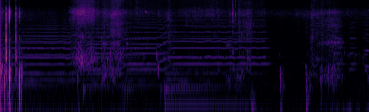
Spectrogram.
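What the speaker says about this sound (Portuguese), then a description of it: "Hoje até tem bastante abelhas de ferrão, mas normalmente predomina são as abelhas sem ferrão" Stinging bees buzz among ora-pro-nobis plants, several droning buzzes of varying pitch passing close by and overlapping, with brief gaps and faint rustling between them, and no talk.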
